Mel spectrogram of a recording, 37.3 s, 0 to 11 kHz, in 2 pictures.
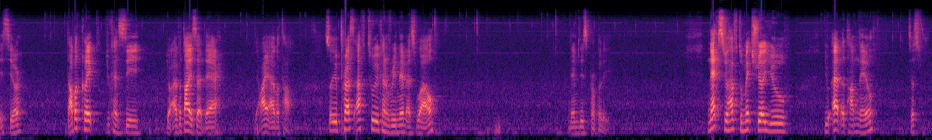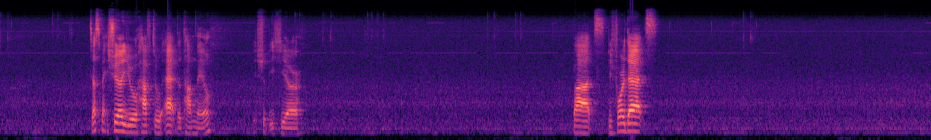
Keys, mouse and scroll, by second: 0.9 click, 1.2 click, 4.8 click, 6.0 click, 8.1 click, 8.6 space, 9.2 click, 9.5 space, 10.8 click, 11.1 space, 11.4 click, 14.7 click, 16.4 click, 17.0 click, 17.9-18.7 right drag, 19.7 click, 21.0-21.4 scroll up 2, 24.0 click, 24.5 click, 26.1 click, 28.3 click, 28.9 click.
